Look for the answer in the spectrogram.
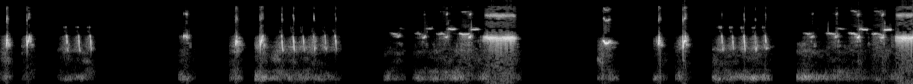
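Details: Repeated phrases from a corn bunting, each built from rapid clicking notes that accelerate into a glassy jangle and finish on a held high note; the pattern repeats twice in quick succession.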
